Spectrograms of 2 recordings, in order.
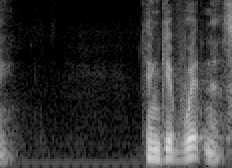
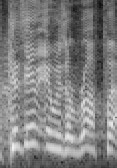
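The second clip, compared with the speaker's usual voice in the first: laughing through the words, louder and higher; 14 semitones higher, 6 dB louder than usual. Real, not acted. Pastor laughing to congregation about the rough bar. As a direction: burst out laughing as you say it.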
